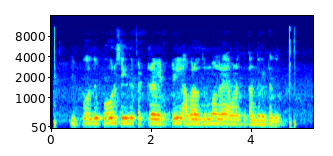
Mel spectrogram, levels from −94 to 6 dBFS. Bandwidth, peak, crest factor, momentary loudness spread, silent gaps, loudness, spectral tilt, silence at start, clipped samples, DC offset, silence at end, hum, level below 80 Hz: 11.5 kHz; -6 dBFS; 18 dB; 10 LU; none; -23 LUFS; -6.5 dB/octave; 0.05 s; under 0.1%; under 0.1%; 0.35 s; none; -58 dBFS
